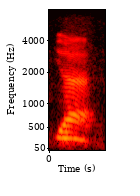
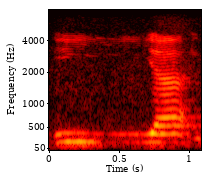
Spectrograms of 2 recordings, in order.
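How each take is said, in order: First: The word is said short and direct. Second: The word is dragged out and drawn long. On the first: The speaker calls it right. "Bacanya langsung" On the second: The speaker calls it wrong. "dibaca iya itu diseret"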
